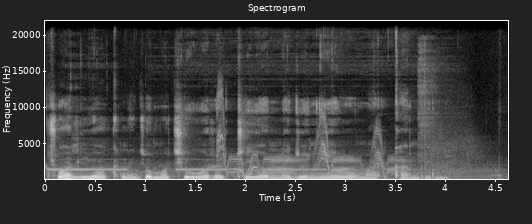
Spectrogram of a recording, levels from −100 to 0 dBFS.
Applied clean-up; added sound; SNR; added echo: none; Alarm + Scratching (performance technique); 14 dB; none.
